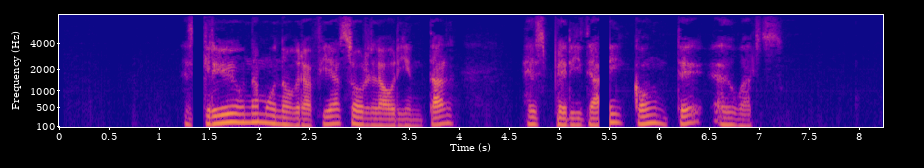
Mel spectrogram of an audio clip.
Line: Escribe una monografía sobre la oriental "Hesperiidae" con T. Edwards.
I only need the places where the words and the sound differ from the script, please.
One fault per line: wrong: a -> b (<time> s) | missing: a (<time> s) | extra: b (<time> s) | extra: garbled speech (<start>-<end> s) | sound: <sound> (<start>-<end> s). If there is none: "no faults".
sound: dropout (1.3-1.5 s)
sound: dropout (5.4-5.5 s)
